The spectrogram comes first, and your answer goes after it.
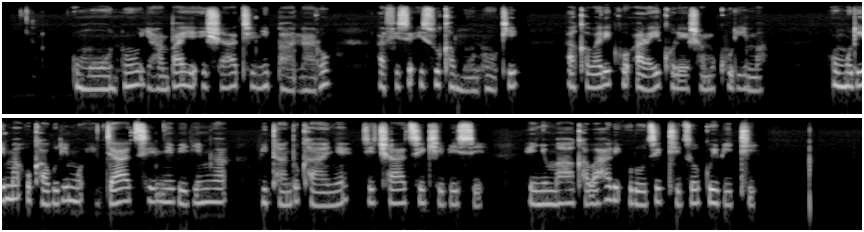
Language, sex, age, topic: Rundi, female, 18-24, agriculture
